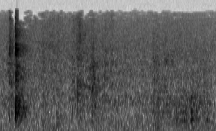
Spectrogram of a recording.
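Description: Faint handling of a cardboard advent calendar box: one soft click shortly after the start, then only low room noise.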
